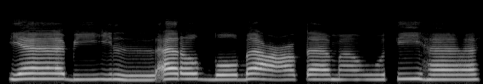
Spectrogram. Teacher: Nah, ba'da mautiha. Huruf ainnya tawasud. Harus ada aliran suaranya sedikit ya.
